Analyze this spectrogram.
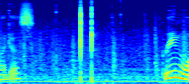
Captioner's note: flashlight Clicks Off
